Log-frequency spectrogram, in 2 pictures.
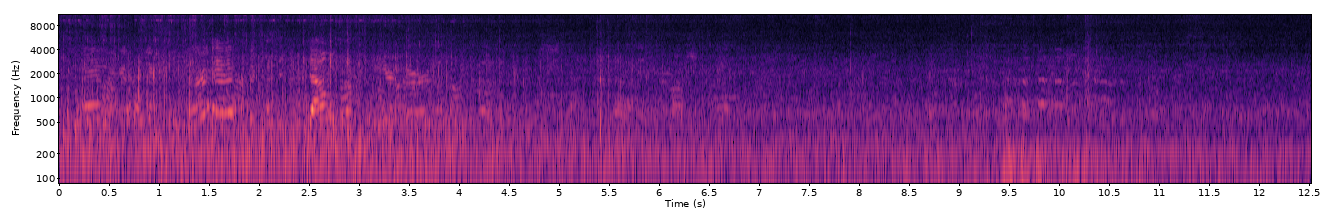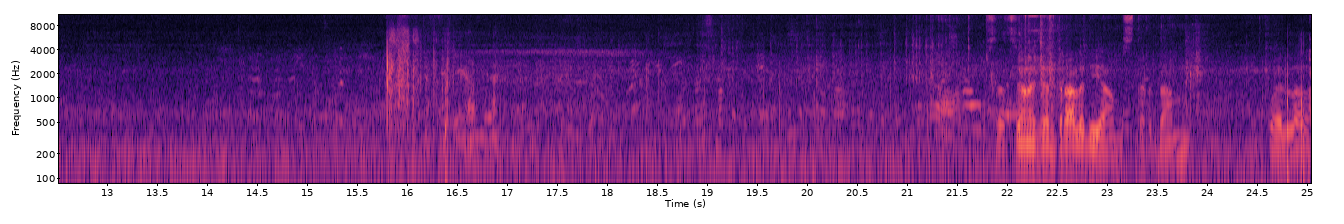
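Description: Adults chatter close by outdoors.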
